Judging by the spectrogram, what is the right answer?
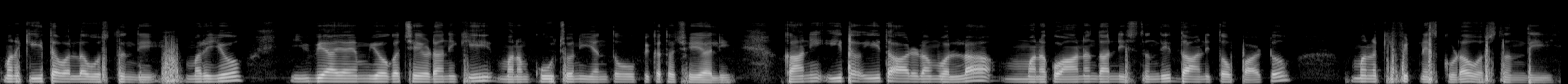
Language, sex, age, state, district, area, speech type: Telugu, male, 18-30, Telangana, Ranga Reddy, urban, spontaneous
